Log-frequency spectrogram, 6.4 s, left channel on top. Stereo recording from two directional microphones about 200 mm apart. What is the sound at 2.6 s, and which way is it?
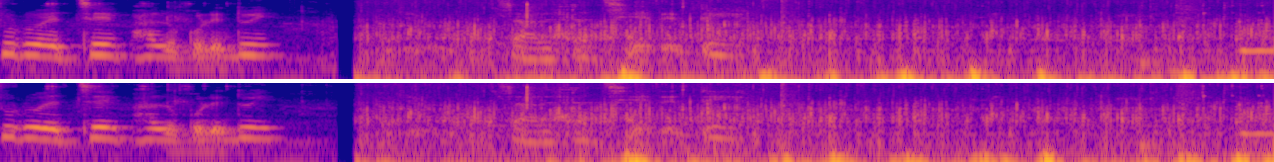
Boiling, centre (ahead or behind).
